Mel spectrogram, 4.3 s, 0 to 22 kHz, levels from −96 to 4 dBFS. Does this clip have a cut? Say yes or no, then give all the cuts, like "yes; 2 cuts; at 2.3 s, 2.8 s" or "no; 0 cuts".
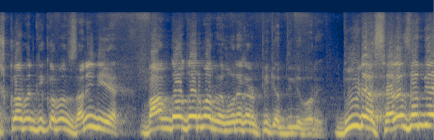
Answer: yes; 1 cut; at 3.2 s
